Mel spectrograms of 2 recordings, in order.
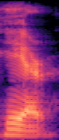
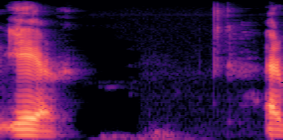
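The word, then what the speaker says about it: heir: যে শব্দটি সেটা হলো হেয়ার হেয়ার বা এয়ারও বলে অনেকে সঠিক উচ্চারণ এয়ার এর বাংলা অর্থ হলো উত্তরাধিকারী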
